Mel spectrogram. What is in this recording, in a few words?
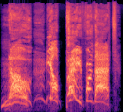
Female Fel Orc Play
